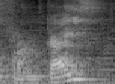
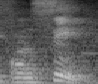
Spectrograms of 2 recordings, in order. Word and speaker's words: français: Estamos viendo français, está escrito con la A y S al final. Ya habíamos visto hace unos minutos atrás que la AI se pronuncia E. Entonces no diremos francais, vamos a decir français. A saber lo siguiente también, que la S final no se puede pronunciar.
